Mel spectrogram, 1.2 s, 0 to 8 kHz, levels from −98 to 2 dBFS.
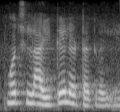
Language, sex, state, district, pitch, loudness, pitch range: Hindi, female, Maharashtra, Pune, 235 Hz, -21 LUFS, 185-260 Hz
